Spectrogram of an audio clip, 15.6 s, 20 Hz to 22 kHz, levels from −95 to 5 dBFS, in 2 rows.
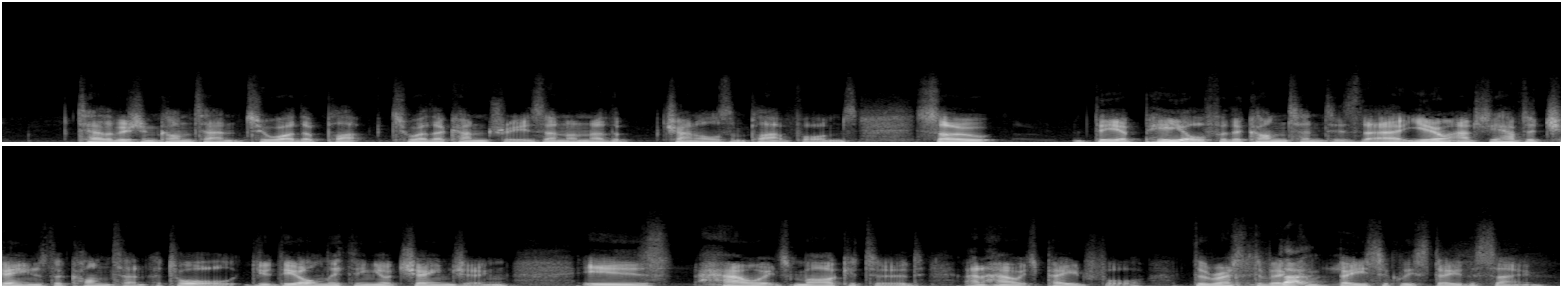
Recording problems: muffled; slightly; fading above 3.5 kHz

